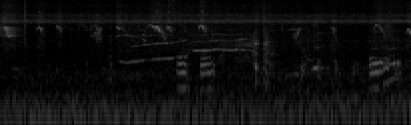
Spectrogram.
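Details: Backyard in Colombia with two hens and nine chicks, Brahma and mini breeds; thin whistled chick notes and repeated short peeps alongside hen clucks, over a strong low rumble.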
